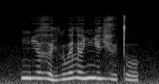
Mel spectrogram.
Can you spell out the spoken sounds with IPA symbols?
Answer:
ŋ i˧ ə̯ ɣ ə˨˩˨ j l u˧˥ ə̯ l əː˧˥ ɲ e˧ j ɣ ɨ˨˩˦ t̪ o˨˩

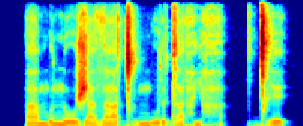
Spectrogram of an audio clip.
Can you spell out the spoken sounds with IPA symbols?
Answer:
a m o n o ʒ a ð a ɡ͡ǀ ɵ m u ɾ ɵ d a ɾ a̤ j a̤ | ɡ͡ǀ e

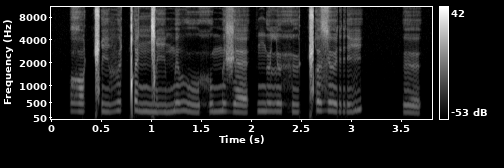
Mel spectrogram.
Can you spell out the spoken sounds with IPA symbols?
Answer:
ɣ ɔ ǁ i β ʏ ǃ ɛ ŋ͡ǀ i m ɪ β u h u m ɪ ʒ ɛ | ŋ ʉ l ʉ h ʉ ǁ ə z ʏ r i | ʏ

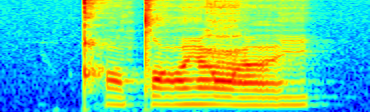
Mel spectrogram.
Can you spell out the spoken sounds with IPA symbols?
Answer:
qʰ ĩ tˤ j ĩ ʕ ɐ̃ i̯

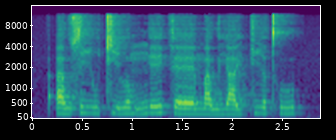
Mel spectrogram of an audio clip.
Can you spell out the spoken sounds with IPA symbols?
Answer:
ʔ a˩ w s iː˧˩ w t͡ɕ i˧˩ l o˧˩ m ŋ eː˧˥ k ɛː˩ m a˩ w j a˩˧ j k i˧ ə̯ t̪ʰ uː˧˥ k̚

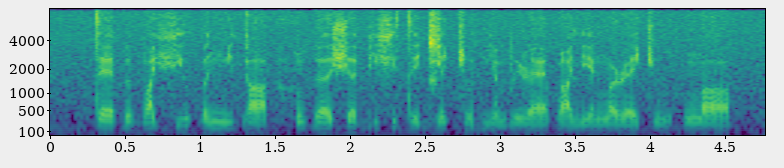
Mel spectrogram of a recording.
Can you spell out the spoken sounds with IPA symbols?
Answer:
t ɛ ɓ ə b ɑ fʲ u ɠ ʌ ɲ ɪ ɡ ɑ | h ũ ɠ ɜ ʃ ɜ bʲ ɛ xʲ ə t ɪ d͡ʑ ɜ c ʊ bʲ ɑ̃ b i ɭ æ ɓ ɑ lʲ æ ŋ ɒ ɭ ɛ c u | ŋ ɒ

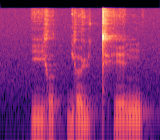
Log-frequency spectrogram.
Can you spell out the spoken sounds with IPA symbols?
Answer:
j ʊ˨˥ k̚ j ɵ˨˩ ɥ t̪ʰ ɪ˨ ŋ

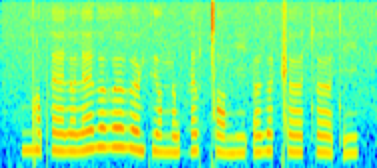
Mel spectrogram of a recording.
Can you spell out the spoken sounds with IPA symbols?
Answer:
ŋ͡ǃ ʌ˨ pʰ ɛː˨ l œ˨ l ɛː˦ ð œ˦ ɣ œː˦ v œː˨ ɳ kʲ ʌː˨ ŋ œ˨ w h ɛ˦ v ǀ ʌː˨ ŋ iː˨ ʔ œ˦ ð œ˦ ǁ œː˦ tʰ œː˦˨ tʼ i˦

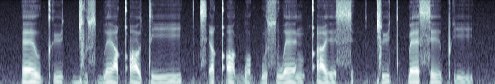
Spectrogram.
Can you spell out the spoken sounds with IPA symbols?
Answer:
ɛ u̯ kʼ yː t ɡ͡ǀ u s b ɛː qʼ ɔ u̯ t iː | t͡sʼ i qʼ ɔ ɡ͡b ɔ k͡p u s w ɛː ŋ qʼ ɪː s | ǀ y t k͡p ɛ s ɪː pʼ i

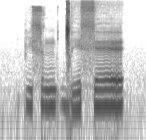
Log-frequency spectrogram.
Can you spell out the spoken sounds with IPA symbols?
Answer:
p i s ə ŋ ʊ ɡ͡ǀ e s ɛ

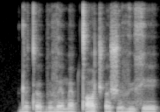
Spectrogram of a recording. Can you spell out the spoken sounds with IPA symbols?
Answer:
ɖ œ tʼ œ b ø v ɛ m æ b tʼ ɑ t͡ʃʼ œ ʃ ø v y x e

